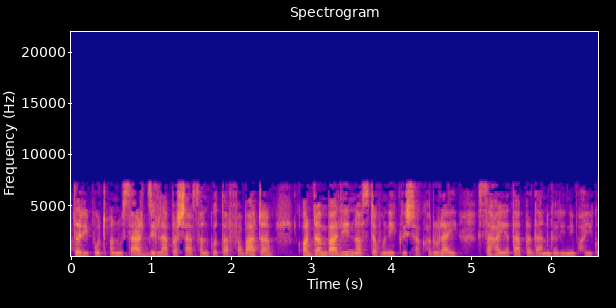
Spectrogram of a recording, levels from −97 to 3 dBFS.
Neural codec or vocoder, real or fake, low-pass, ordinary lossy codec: none; real; 7.2 kHz; none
